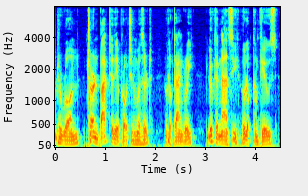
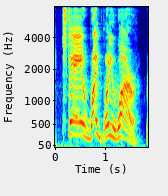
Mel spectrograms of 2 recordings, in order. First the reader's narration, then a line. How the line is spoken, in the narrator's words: shouted the rapidly approaching infuriated wizard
